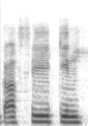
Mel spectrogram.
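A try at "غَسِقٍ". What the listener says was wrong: হয়নি, বুঝতে পেরেছেন? এখানে গয়নটা 3 আলিফ টান দিয়ে বলতে হবে, গয়ন আলিফ জাবার গ, সিন জের সি, গ সি, কফ দুই জের কিন, গ সি কিন। আপনি তাড়াহুড়ো করছেন, আস্তে আস্তে করে বলেন।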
